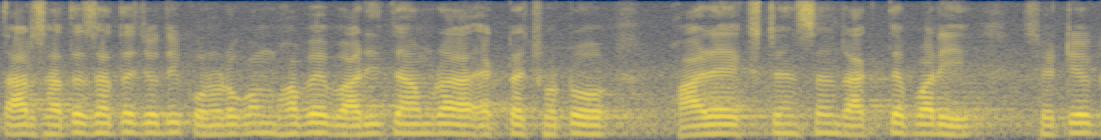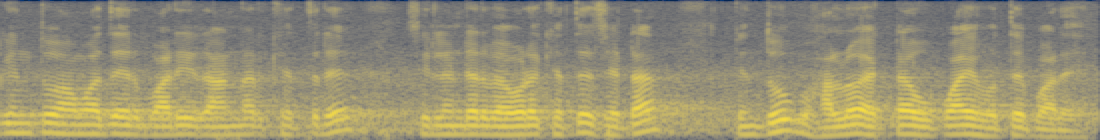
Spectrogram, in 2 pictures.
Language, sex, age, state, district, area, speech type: Bengali, male, 30-45, West Bengal, Purba Bardhaman, urban, spontaneous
